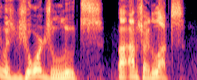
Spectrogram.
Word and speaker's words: Lutz: George Lutz I'm sorry Lutz I'm saying I'm pronouncing it like uh like where Fester lives uh but it was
